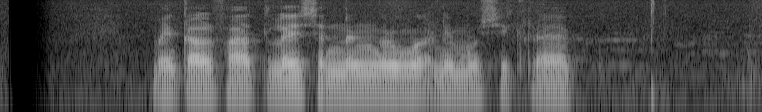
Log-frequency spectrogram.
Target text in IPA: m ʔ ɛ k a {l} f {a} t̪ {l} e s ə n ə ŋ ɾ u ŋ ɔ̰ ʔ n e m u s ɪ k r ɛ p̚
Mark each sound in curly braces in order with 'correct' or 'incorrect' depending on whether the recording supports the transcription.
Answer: correct, correct, correct

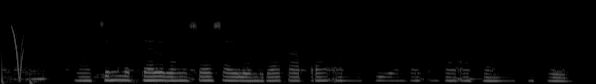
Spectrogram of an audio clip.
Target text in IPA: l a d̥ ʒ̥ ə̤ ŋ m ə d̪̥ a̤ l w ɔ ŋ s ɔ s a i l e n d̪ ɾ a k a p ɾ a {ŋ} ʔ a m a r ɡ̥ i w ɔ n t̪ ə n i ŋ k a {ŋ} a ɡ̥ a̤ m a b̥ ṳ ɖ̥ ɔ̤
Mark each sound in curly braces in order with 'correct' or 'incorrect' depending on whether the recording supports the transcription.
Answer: correct, correct

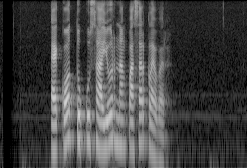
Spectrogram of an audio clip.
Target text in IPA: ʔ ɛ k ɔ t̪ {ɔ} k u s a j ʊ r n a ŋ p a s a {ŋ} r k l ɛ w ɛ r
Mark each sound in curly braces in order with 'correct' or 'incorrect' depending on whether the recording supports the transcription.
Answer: incorrect: u, incorrect: none

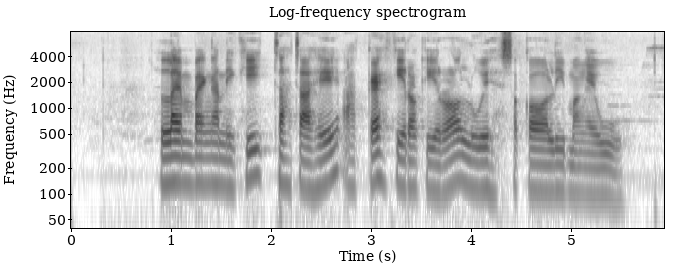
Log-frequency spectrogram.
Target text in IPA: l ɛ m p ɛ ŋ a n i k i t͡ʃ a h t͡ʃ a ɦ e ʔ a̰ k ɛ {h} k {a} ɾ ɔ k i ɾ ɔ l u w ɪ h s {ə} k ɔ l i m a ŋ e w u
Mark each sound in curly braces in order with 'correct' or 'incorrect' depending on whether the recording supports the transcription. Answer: correct, incorrect: i, correct

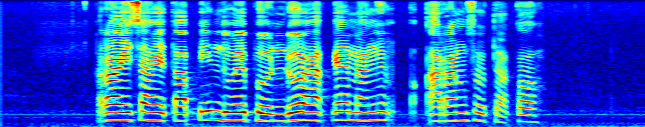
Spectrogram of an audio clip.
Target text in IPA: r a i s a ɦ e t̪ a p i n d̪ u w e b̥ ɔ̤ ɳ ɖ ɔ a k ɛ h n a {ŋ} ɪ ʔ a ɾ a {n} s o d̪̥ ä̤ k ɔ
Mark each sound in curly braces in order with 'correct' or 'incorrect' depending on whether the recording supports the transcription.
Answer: correct, incorrect: ŋ

